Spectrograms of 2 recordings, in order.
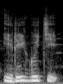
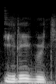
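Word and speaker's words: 入口: tadi ada deguchi pintu keluar, di sini ada iriguchi pintu masuk. Iriguchi. Oh, sorry. Iriguchi. Pintu masuk. Ini gampangnya kita bayangin kayak bikin tenda, ada bendera ke arah kiri melambainya. Tinggal tambah kanji mulut. Jadi iriguchi pintu masuk.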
